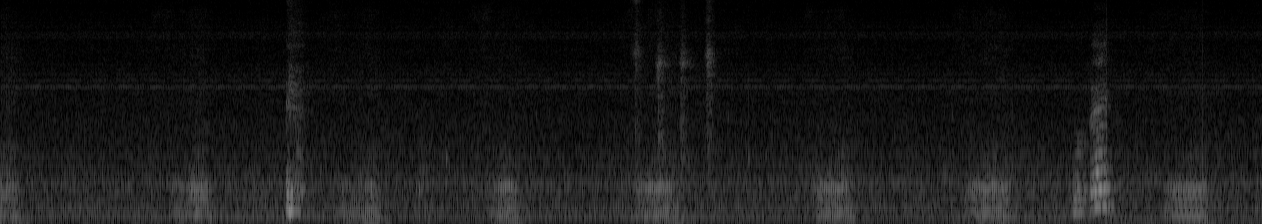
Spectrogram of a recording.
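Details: Soft, regular snuffling snores from a sleeping pet, roughly one every one and a half seconds, over a steady background hum.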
